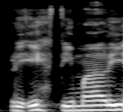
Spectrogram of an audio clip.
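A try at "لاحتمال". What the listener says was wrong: itu hamzahnya hamzah wasal lihtimali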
